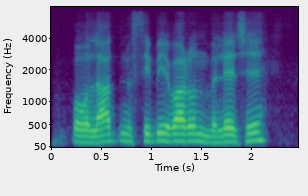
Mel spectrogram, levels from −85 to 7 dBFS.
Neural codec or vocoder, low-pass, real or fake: codec, 16 kHz, 0.3 kbps, FocalCodec; 7.2 kHz; fake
